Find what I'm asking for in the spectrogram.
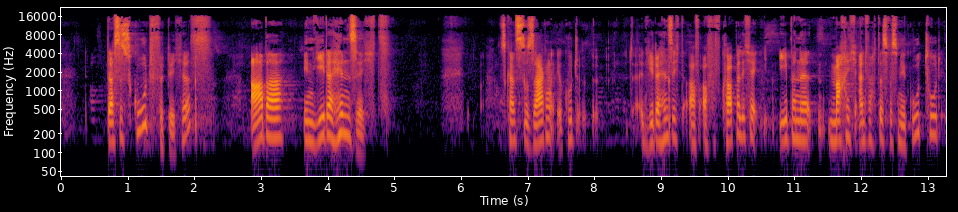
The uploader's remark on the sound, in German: Kongress Aschaffenburg - Vortrag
